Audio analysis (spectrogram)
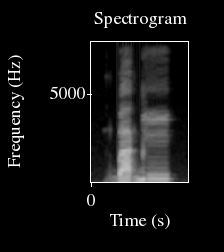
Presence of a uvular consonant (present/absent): absent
